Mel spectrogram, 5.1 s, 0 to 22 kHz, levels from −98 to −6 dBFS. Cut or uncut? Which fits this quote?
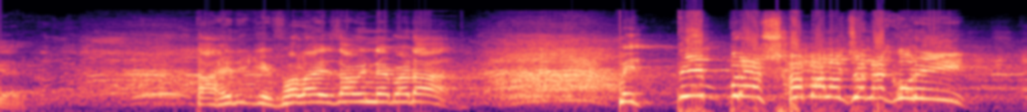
cut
